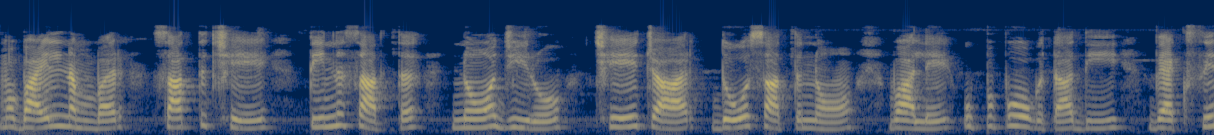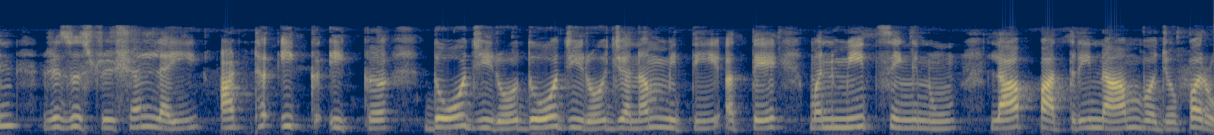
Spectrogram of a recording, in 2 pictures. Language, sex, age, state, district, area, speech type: Punjabi, female, 18-30, Punjab, Tarn Taran, urban, read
